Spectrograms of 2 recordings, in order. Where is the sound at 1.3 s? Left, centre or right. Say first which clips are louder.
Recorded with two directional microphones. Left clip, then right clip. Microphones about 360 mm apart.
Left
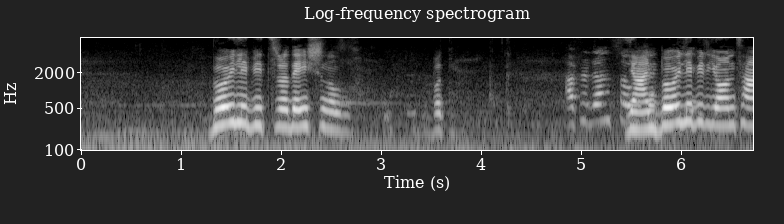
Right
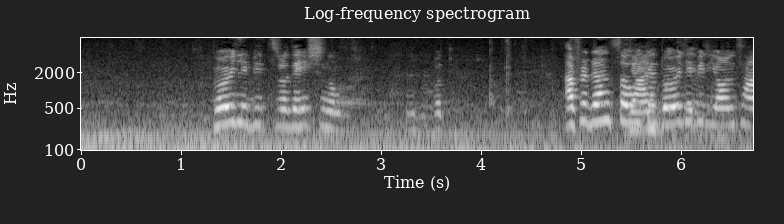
Left 2 dB; left.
